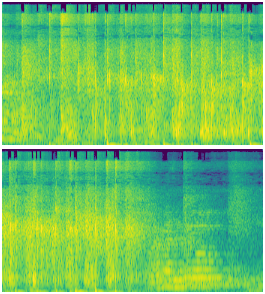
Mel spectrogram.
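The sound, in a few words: audience applause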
